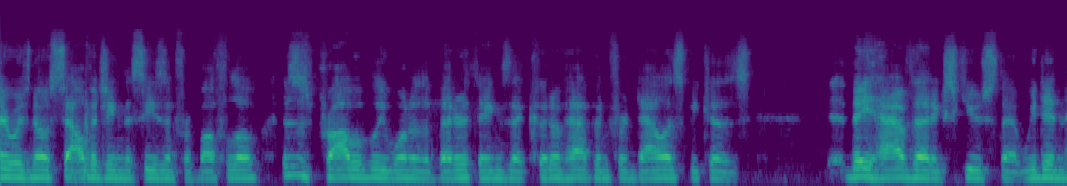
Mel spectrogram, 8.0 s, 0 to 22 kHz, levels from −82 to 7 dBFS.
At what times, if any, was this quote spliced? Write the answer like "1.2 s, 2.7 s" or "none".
2.0 s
